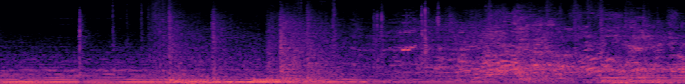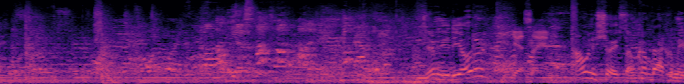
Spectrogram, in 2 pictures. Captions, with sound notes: (dramatic instrumental music) (bar chatter) - Jim, you the owner? - Yes, I am. - I wanna show you something.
